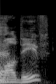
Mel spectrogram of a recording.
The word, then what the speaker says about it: Maldives: So from there, we're going to go to the Maldives. Is that how you pronounce it? – The Maldives? – Maldives, wow.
